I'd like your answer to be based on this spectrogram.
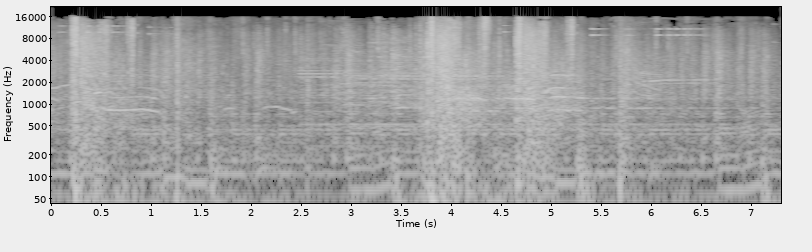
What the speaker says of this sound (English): I like that gun ricochet sound. Very western-y.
